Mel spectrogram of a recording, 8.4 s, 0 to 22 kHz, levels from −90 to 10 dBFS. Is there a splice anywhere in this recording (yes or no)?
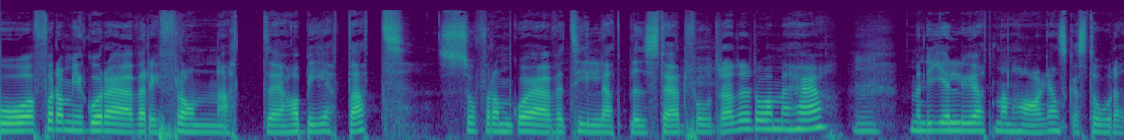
yes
